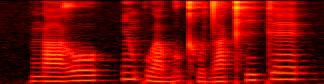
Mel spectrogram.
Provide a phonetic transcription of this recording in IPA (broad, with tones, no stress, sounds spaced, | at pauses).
ŋ aː˨ ɣ o˦ | ĩ˦ kʷ aː˨ ɡʷ i˦ kʰ u˨ d a˦ kʰ i˦ k e˦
